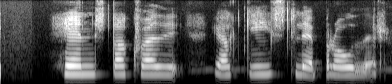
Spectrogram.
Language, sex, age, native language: Icelandic, male, 8, Icelandic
